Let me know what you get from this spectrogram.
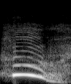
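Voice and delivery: a sudden high, loud "whew" whoop; loud, very high relieved whoop. Real, not acted. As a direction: let out a shrill release of breath. Overwhelmed after the poem.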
